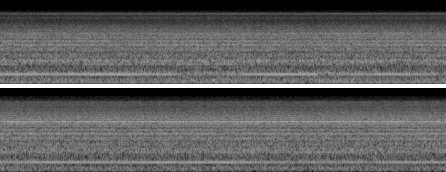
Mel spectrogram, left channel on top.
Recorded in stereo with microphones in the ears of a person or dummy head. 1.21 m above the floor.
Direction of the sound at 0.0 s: 50° right (ahead or behind).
